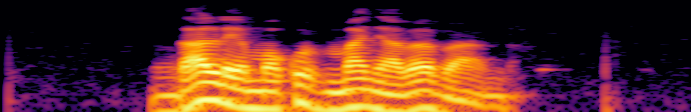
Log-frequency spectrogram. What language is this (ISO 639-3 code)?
dav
